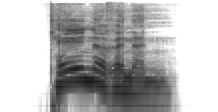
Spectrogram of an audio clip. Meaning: plural of Kellnerin
- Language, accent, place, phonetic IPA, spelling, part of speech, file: German, Germany, Berlin, [ˈkɛlnəʁɪnən], Kellnerinnen, noun, De-Kellnerinnen.ogg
